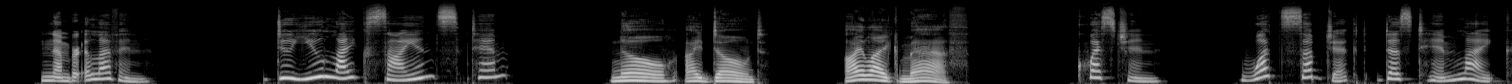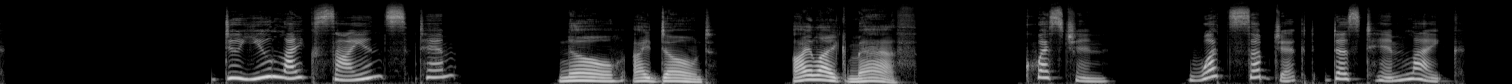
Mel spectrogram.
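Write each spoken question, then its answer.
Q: What subject does Tim like?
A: Math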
